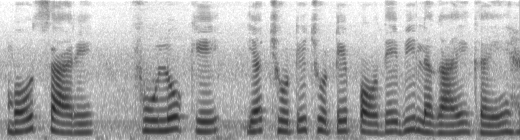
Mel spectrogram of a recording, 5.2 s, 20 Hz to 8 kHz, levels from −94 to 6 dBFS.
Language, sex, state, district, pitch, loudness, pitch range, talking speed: Hindi, female, Telangana, Hyderabad, 210 Hz, -18 LUFS, 195-230 Hz, 140 wpm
